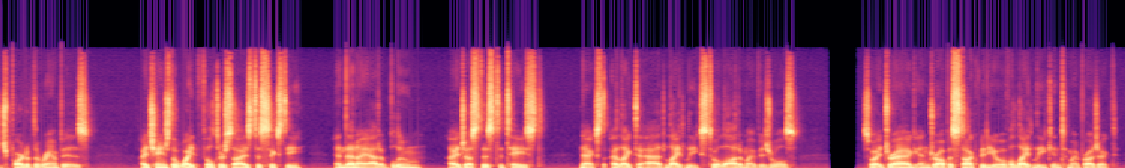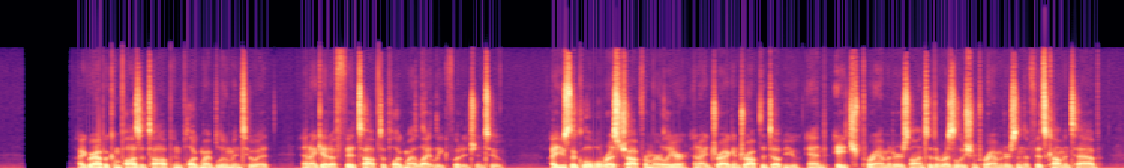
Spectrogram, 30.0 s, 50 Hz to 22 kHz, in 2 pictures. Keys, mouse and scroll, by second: 0.6 click, 3.0 ctrl+s, 3.0 scroll, 3.3 right click, 3.6-5.0 typing, 3.6 click, 4.3 click, 4.5 click, 4.8 click, 5.2 Return, 8.1 Return, 12.8 click, 15.0 click, 15.9 ctrl+s, 16.2 Tab, 17.3 click, 19.4 Tab, 21.2 Return, 21.9 click, 22.6 click, 23.2 scroll, 23.5 click, 24.1 click, 27.0 click.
